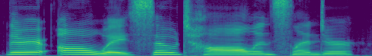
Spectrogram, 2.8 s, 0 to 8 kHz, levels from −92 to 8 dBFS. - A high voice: Yes, high, 225 Hz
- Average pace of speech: No, slow, 130 wpm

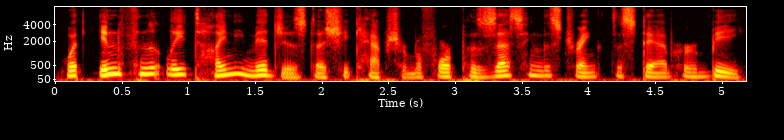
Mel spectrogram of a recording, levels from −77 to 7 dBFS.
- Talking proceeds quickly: No, average, 175 wpm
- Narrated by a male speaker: Yes, male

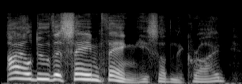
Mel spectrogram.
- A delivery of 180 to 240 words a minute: Yes, average, 200 wpm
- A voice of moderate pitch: Yes, medium, 175 Hz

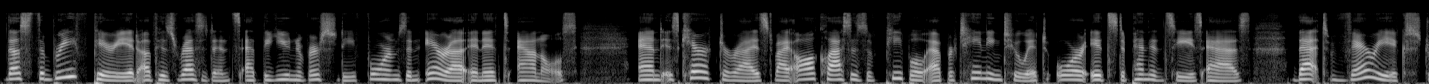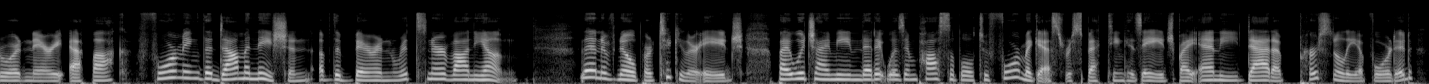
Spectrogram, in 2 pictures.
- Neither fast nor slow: Yes, average, 145 wpm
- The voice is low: No, high, 210 Hz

